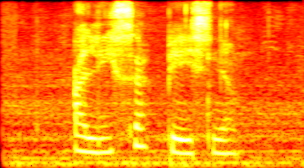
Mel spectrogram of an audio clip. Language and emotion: Russian, neutral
